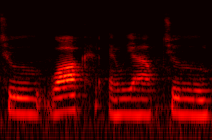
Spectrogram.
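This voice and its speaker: A woman with a French accent speaks at a very deep, low pitch, with audible room echo. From French; raised in Cameroon and South Pacific. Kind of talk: casual religious talk. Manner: relaxed.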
